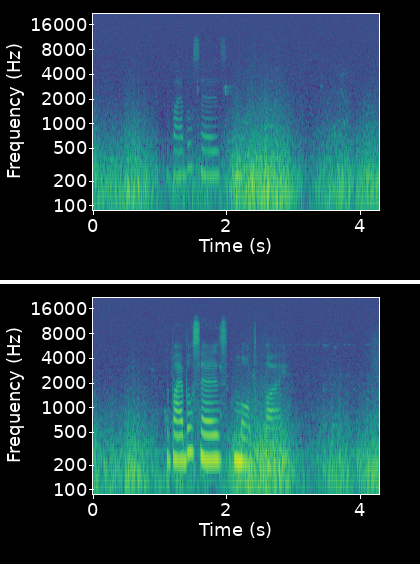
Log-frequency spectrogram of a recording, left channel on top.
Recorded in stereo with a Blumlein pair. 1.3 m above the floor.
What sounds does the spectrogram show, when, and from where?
1.1 s a woman speaking: 50° right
